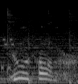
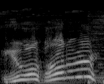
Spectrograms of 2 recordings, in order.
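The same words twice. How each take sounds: First: It is yelled at a faster pace. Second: It is yelled at a slower pace.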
